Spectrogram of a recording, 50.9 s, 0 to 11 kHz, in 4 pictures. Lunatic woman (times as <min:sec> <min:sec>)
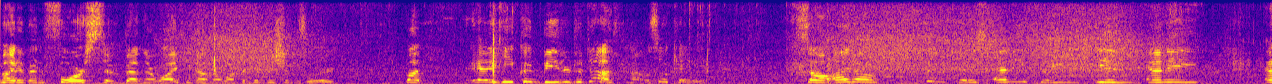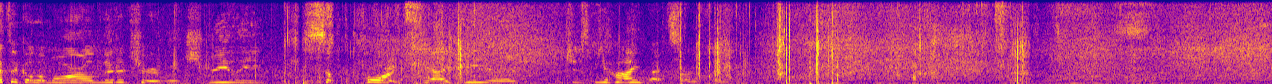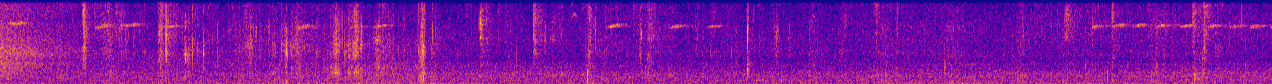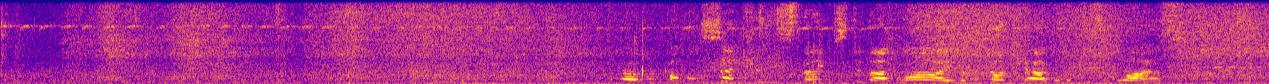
0:00.0 0:03.4, 0:04.0 0:07.2, 0:07.9 0:20.2, 0:44.3 0:50.8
